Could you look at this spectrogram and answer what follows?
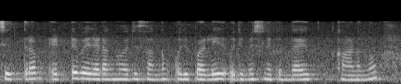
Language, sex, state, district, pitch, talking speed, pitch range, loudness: Malayalam, female, Kerala, Kollam, 240 Hz, 150 wpm, 235-250 Hz, -14 LUFS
